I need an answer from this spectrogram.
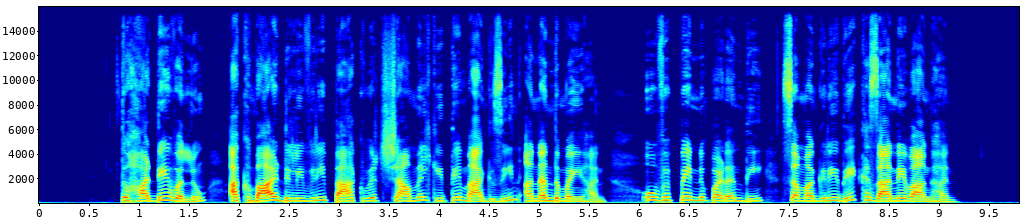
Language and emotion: Punjabi, happy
